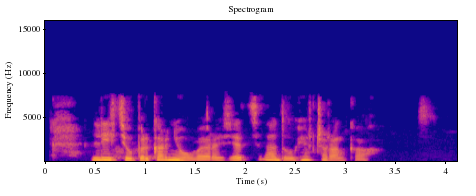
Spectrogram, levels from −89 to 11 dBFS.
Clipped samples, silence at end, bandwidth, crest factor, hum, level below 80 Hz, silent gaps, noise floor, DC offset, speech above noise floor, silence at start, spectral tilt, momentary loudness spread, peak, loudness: under 0.1%; 0.3 s; 7.8 kHz; 16 dB; none; -58 dBFS; none; -45 dBFS; under 0.1%; 29 dB; 0.05 s; -5.5 dB/octave; 14 LU; -2 dBFS; -16 LUFS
